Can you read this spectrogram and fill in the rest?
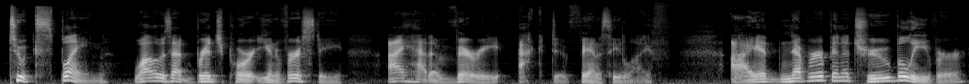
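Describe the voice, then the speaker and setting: A man reading a scripted first-person story aloud as an audiobook narrator. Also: fairly low pitch.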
